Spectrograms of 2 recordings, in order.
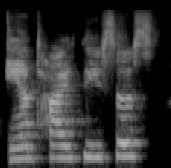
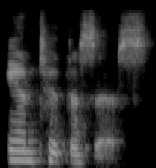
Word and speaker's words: antithesis: I know this looks like antithesis, but it's pronounced antithesis, okay?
